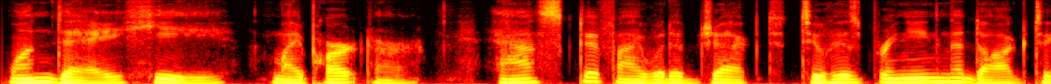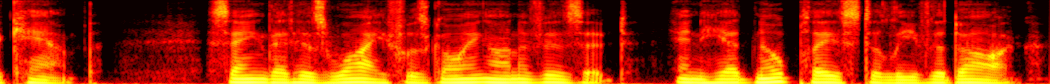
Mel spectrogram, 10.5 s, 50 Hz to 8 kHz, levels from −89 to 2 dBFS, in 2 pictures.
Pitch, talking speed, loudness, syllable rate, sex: 115 Hz, 200 wpm, -17 LUFS, 4.7 syllables/s, male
